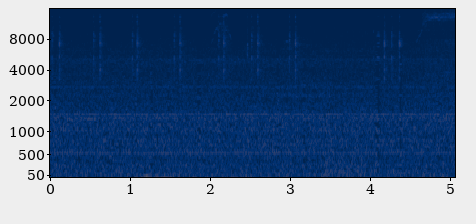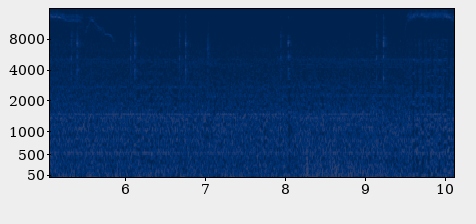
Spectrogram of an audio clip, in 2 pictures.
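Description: Near silence with faint, scattered computer mouse clicks, a dozen or so, over a low steady hum.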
